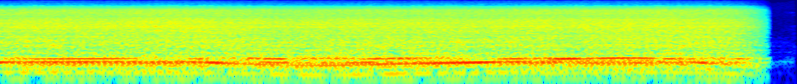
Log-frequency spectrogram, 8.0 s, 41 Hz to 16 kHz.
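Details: Restored Jurassic Jeep #73 engine during break-in on first run after reassembly; steady fast idle with note drifting as revs rise and ease, then clean shutdown, no knocks: normal.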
